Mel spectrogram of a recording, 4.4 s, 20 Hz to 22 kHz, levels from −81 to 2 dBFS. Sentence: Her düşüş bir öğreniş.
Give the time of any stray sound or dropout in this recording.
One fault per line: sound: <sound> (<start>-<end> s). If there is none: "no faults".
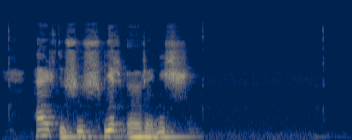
no faults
